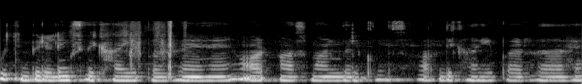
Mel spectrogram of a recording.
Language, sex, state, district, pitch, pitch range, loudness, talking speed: Hindi, female, Bihar, Gaya, 190 Hz, 180-200 Hz, -16 LUFS, 155 wpm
